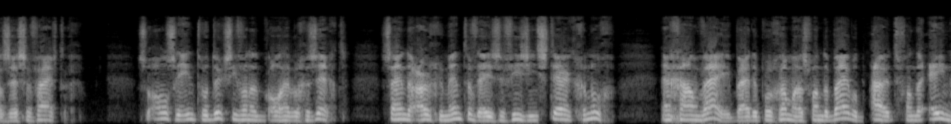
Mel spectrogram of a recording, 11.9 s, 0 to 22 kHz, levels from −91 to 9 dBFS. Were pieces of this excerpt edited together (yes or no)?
yes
